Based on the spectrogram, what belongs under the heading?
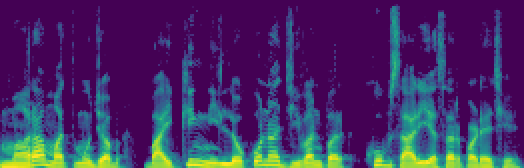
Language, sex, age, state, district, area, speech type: Gujarati, male, 18-30, Gujarat, Anand, urban, spontaneous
